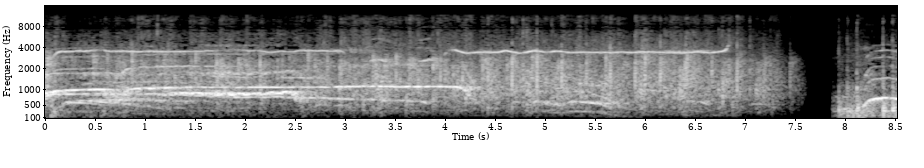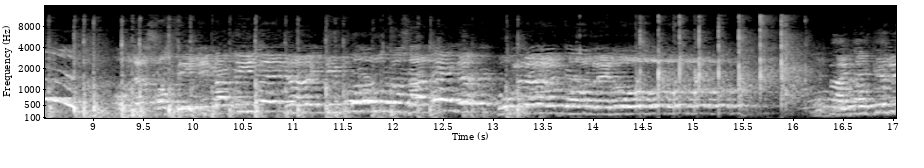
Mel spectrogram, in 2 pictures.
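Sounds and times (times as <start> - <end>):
audience clapping and calling out: 0.0 - 7.6, 14.4 - 16.3.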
